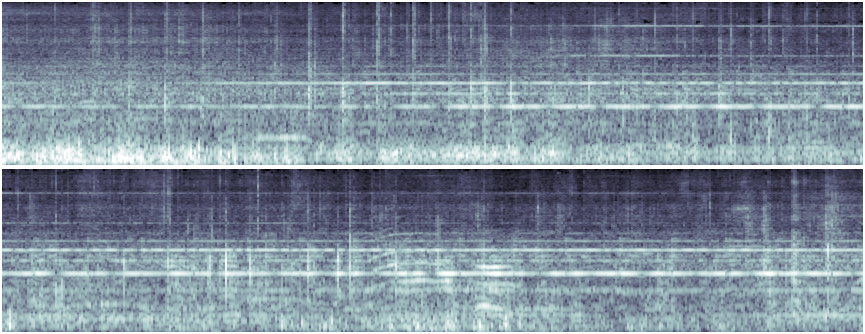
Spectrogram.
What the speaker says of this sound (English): I wish I could be on that train right now.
